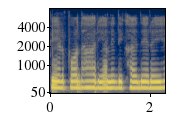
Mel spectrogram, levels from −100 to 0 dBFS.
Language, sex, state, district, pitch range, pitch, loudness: Hindi, female, Jharkhand, Palamu, 215-225 Hz, 220 Hz, -13 LUFS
